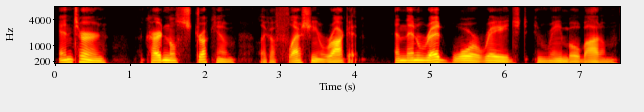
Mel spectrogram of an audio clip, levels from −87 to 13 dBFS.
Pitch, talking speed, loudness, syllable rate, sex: 110 Hz, 145 wpm, -20 LUFS, 3.8 syllables/s, male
